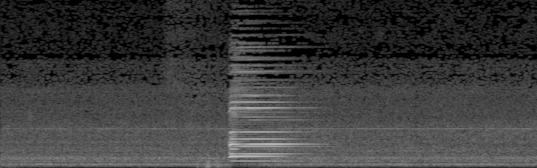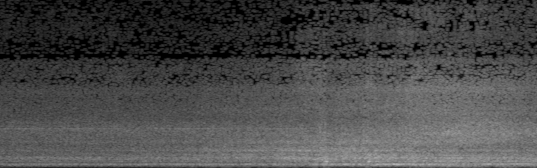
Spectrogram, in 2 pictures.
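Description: A train rolls slowly into the station with a steady rumble that grows louder as it passes close by.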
